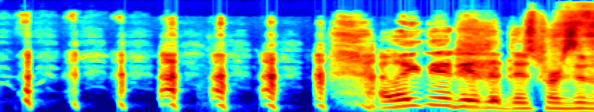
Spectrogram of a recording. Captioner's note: laughing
